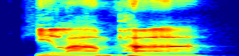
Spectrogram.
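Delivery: put-on Southern American accent. Speaker shows off a Southern accent, playing Cletus. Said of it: "How good's my Southern accent?".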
